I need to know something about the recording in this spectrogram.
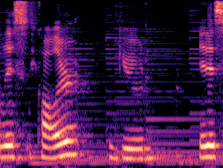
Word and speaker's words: gul: color yellow in Norway we call this color gul It is spelled g u l try it gul This is the color Green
